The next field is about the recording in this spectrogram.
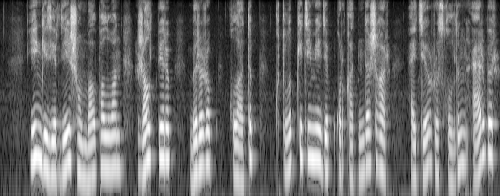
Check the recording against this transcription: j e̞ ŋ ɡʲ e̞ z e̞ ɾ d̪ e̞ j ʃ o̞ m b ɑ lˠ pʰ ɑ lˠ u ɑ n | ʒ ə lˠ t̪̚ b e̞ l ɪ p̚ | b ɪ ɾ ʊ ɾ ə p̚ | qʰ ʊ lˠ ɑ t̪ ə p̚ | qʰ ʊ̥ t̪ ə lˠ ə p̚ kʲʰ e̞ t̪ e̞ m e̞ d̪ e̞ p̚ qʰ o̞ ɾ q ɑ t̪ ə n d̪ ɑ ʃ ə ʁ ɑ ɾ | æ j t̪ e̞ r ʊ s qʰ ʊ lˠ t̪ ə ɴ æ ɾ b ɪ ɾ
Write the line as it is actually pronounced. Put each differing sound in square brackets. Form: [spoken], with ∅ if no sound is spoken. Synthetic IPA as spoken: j e̞ ŋ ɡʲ e̞ z e̞ ɾ d̪ e̞ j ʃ o̞ m b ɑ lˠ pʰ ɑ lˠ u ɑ n | ʒ [ɑ] lˠ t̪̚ b e̞ [ɾ] ɪ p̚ | b ɪ ɾ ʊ ɾ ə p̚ | qʰ ʊ lˠ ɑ t̪ ə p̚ | qʰ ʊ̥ t̪ ə lˠ ə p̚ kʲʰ e̞ t̪ e̞ m e̞ d̪ e̞ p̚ qʰ o̞ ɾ q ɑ t̪ ə n d̪ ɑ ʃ ə ʁ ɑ ɾ | æ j t̪ e̞ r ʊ s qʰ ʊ lˠ [d̪] ə ɴ æ ɾ b ɪ ɾ

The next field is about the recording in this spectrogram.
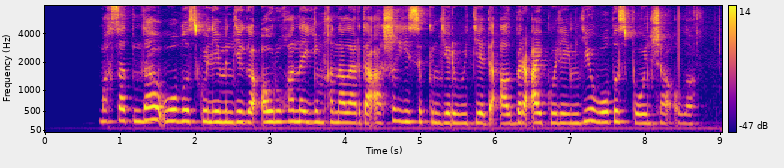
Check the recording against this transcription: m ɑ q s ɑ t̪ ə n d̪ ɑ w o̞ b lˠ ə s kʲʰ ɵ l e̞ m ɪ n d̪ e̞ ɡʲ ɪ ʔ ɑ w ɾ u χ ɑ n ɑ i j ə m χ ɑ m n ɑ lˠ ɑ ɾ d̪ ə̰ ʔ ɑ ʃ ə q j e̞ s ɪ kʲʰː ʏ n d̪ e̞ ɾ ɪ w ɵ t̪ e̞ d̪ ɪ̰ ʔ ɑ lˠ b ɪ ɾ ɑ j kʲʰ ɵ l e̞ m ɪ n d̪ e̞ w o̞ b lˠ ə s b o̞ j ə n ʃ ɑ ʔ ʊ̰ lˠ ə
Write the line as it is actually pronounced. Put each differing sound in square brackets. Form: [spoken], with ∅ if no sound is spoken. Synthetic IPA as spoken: m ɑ q s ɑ t̪ ə n d̪ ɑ w o̞ b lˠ ə s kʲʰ ɵ l e̞ m ɪ n d̪ e̞ ɡʲ ɪ ʔ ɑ w ɾ u χ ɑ n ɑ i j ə m χ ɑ [∅] n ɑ lˠ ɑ ɾ d̪ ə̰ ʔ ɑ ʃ ə q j e̞ s ɪ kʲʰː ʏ n d̪ e̞ ɾ ɪ w ɵ t̪ e̞ d̪ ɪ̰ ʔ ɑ lˠ b ɪ ɾ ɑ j kʲʰ ɵ l e̞ m ɪ n d̪ e̞ w o̞ b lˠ ə s b o̞ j ə n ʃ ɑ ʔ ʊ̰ lˠ ə

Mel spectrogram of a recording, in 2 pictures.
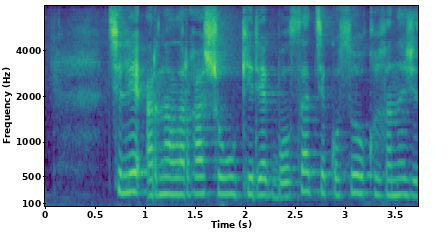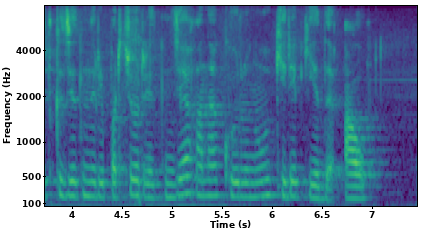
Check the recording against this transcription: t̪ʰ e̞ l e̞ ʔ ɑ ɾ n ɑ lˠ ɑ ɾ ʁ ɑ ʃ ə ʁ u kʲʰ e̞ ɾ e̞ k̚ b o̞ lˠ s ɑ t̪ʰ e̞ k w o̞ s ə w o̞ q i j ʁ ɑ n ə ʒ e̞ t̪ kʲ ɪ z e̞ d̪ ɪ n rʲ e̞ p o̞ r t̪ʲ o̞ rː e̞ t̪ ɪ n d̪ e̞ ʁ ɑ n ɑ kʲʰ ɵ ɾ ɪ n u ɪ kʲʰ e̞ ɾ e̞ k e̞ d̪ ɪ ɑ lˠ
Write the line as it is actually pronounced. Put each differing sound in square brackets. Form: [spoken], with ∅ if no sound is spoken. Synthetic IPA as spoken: t̪ʰ e̞ l e̞ ʔ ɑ ɾ n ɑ lˠ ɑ ɾ ʁ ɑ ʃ ə ʁ u kʲʰ e̞ ɾ e̞ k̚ b o̞ lˠ s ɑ t̪ʰ e̞ k w o̞ s ə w o̞ q i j ʁ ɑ n ə ʒ e̞ t̪ kʲ ɪ z e̞ [t̪] ɪ n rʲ e̞ p o̞ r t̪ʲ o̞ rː e̞ t̪ ɪ n d̪ e̞ ʁ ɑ n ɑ kʲʰ ɵ ɾ ɪ n u ɪ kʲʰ e̞ ɾ e̞ k e̞ d̪ ɪ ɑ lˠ

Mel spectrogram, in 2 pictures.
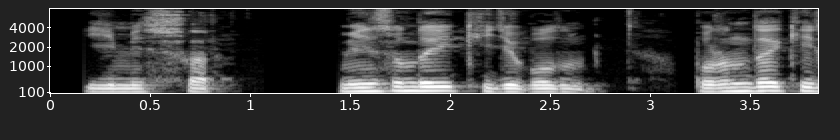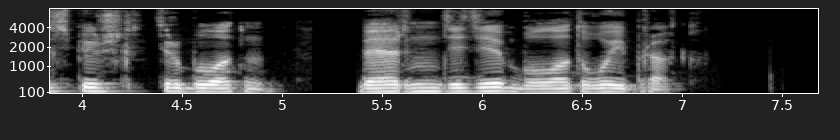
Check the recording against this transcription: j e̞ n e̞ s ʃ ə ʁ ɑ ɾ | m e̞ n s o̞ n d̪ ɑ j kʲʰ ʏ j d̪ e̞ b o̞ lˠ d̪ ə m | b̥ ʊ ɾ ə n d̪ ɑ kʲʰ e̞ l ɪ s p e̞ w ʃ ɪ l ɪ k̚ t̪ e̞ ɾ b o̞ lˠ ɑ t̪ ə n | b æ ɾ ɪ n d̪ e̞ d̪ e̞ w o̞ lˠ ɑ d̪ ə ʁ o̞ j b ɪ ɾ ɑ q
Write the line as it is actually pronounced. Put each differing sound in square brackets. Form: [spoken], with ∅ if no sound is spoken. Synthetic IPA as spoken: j e̞ [m] e̞ s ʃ ə ʁ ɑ ɾ | m e̞ n s o̞ n d̪ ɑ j kʲʰ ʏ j d̪ e̞ b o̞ lˠ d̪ ə m | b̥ ʊ ɾ ə n d̪ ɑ kʲʰ e̞ l ɪ s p e̞ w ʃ ɪ l ɪ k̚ t̪ e̞ ɾ b o̞ lˠ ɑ t̪ ə n | b æ ɾ ɪ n d̪ e̞ d̪ e̞ [b] o̞ lˠ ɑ d̪ ə ʁ o̞ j b ɪ ɾ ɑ q

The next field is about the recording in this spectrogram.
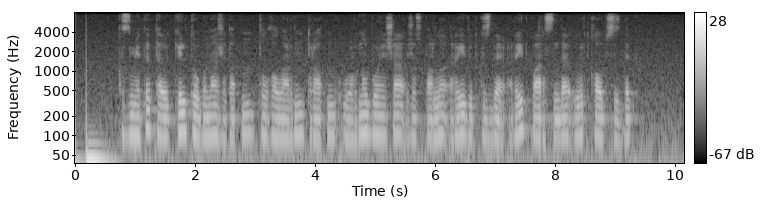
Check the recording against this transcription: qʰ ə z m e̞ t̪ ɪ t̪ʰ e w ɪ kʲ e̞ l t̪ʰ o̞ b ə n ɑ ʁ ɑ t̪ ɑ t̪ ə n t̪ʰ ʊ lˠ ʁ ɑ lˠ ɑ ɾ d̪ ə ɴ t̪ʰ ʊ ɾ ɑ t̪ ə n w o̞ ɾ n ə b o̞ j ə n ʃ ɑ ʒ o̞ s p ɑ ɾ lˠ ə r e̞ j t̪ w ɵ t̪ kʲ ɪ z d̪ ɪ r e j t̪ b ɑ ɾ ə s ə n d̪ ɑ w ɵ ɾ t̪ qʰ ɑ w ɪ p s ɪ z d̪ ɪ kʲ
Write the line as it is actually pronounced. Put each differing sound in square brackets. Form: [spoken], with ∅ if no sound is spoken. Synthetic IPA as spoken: qʰ ə z m e̞ t̪ ɪ t̪ʰ [æ] w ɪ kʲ e̞ l t̪ʰ o̞ b ə n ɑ [ʒ] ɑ t̪ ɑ t̪ ə n t̪ʰ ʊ lˠ ʁ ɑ lˠ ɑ ɾ d̪ ə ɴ t̪ʰ ʊ ɾ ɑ t̪ ə n w o̞ ɾ n ə b o̞ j ə n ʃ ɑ ʒ o̞ s p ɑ ɾ lˠ ə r e̞ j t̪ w ɵ t̪ kʲ ɪ z d̪ ɪ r e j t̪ b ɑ ɾ ə s ə n d̪ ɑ w ɵ ɾ t̪ qʰ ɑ w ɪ p s ɪ z d̪ ɪ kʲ

